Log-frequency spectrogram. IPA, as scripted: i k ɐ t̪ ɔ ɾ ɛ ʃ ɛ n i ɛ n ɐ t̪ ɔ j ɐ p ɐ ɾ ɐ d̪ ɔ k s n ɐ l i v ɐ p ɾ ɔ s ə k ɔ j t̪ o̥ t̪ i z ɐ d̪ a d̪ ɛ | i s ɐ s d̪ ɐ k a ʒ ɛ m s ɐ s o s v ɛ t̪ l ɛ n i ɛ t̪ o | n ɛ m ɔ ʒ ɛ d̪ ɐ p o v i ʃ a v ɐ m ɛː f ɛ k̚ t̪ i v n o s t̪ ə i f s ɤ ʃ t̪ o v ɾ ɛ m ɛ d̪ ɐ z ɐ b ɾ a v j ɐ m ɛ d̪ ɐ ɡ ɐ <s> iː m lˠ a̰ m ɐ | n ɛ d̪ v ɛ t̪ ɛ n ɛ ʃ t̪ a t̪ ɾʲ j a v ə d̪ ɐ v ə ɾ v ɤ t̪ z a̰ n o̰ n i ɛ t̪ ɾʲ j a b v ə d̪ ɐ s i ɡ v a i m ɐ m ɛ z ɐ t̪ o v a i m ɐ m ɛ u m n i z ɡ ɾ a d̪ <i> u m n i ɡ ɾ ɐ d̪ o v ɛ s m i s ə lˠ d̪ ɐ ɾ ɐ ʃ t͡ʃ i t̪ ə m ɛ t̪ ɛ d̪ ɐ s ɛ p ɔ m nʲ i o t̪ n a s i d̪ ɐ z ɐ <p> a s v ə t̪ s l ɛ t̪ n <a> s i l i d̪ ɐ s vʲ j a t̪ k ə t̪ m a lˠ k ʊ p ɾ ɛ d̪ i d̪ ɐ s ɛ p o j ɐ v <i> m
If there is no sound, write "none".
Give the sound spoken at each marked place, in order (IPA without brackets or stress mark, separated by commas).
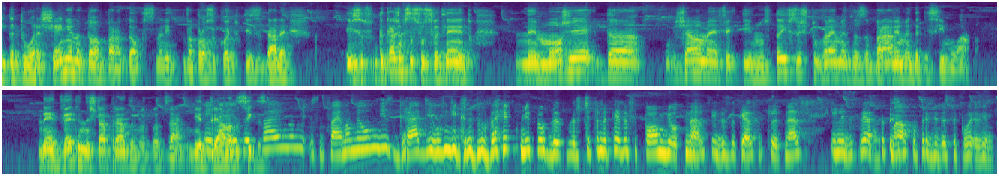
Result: s, i, k, a, i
